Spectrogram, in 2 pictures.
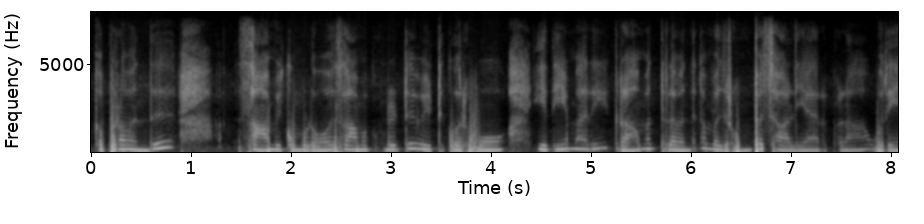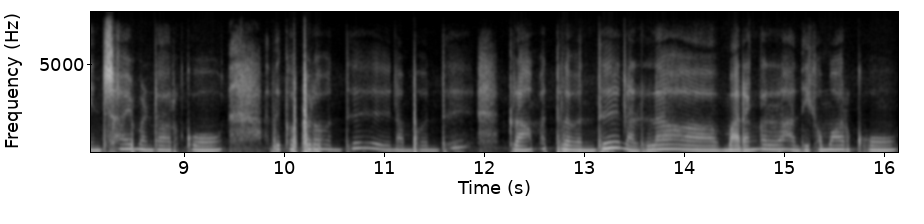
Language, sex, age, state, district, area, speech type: Tamil, female, 18-30, Tamil Nadu, Mayiladuthurai, urban, spontaneous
